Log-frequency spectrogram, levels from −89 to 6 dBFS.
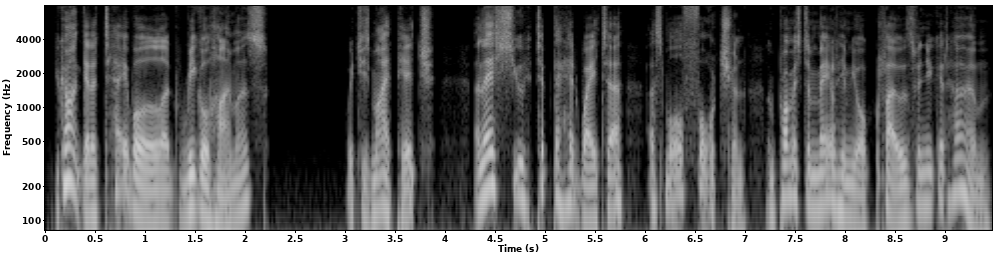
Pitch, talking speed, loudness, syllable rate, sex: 120 Hz, 195 wpm, -23 LUFS, 5.5 syllables/s, male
